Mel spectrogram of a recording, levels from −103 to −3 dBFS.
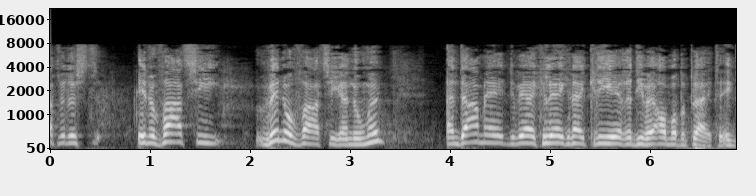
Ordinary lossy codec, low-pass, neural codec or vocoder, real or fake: none; none; codec, 16 kHz, 16 kbps, FreqCodec, smaller model; fake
